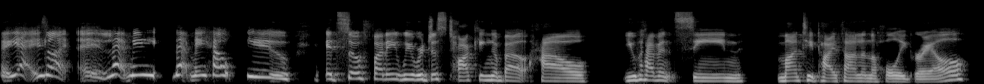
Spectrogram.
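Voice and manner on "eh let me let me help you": very high, squeaky, scrappy little voice. Retelling a movie scene where a scrappy man asks to be knighted: Sir Percival voice. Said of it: "He's a scrappy man".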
